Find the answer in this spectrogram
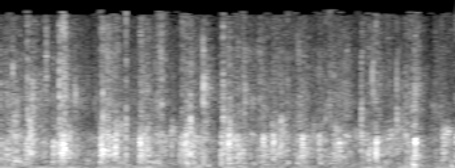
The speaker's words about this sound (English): I'll give the Lord a super clap on for it.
